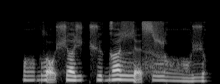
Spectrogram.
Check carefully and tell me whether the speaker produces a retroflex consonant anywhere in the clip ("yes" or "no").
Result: no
